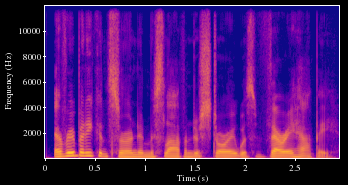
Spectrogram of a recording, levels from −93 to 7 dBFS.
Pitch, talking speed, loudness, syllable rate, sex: 160 Hz, 185 wpm, -19 LUFS, 7.3 syllables/s, female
